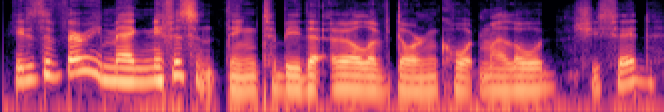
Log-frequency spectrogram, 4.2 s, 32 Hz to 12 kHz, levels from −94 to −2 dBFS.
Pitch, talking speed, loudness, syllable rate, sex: 140 Hz, 230 wpm, -20 LUFS, 5.7 syllables/s, male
